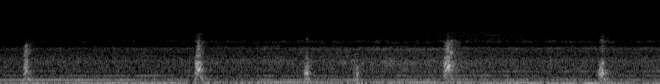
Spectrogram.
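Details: Pomsky puppy, four months old, guarding his territory, unsure of noises from next door: six short, fairly quiet barks scattered irregularly over several seconds, over a constant low background hum.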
